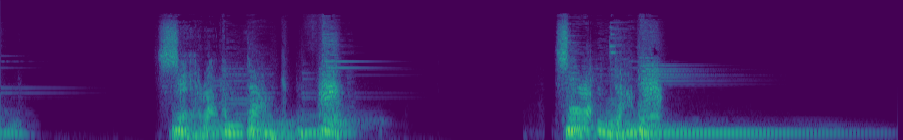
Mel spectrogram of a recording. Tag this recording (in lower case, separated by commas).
music, quack, speech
